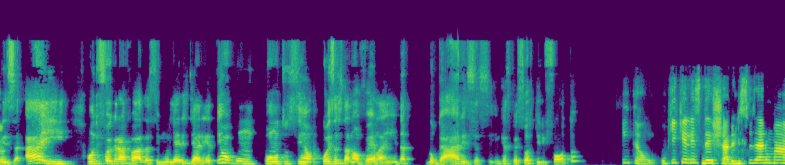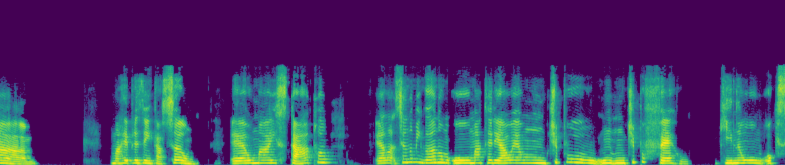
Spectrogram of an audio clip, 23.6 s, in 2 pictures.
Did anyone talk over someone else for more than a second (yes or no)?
no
